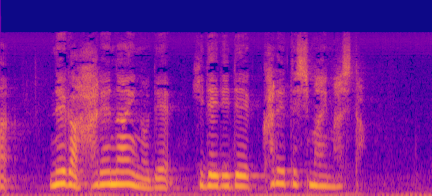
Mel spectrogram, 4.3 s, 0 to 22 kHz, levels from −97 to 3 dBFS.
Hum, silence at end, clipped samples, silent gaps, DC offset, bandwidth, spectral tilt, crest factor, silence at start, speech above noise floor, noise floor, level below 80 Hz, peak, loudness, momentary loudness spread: none; 0 s; under 0.1%; none; under 0.1%; 11.5 kHz; -4.5 dB/octave; 16 dB; 0 s; 22 dB; -43 dBFS; -48 dBFS; -6 dBFS; -21 LUFS; 12 LU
